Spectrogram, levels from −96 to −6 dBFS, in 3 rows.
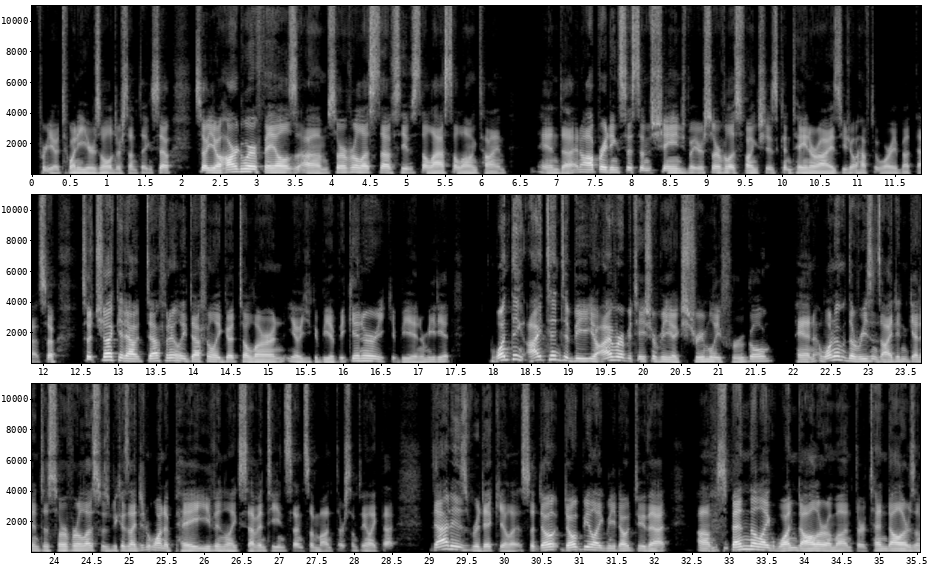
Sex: male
